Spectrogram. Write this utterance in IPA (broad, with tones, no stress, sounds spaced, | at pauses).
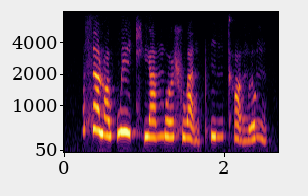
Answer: s ä˥˩ ɻ ɑ˩ ʊ̯ f w e˥˩ ɪ̯ t͡ɕʰ j ä˧˥ m o˧˥ ʊ̯ ʂ w a̰˨˩ n pʰ i˧˥ ŋ kʰ ɑ̰˨˩ ŋ l ʊ˥˩ ŋ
